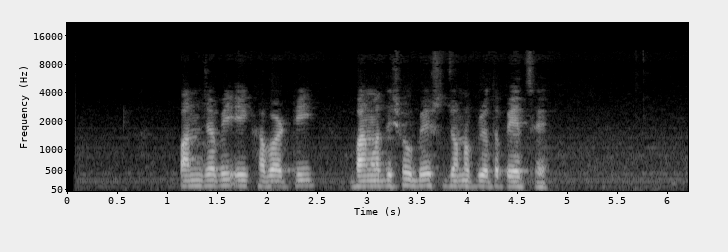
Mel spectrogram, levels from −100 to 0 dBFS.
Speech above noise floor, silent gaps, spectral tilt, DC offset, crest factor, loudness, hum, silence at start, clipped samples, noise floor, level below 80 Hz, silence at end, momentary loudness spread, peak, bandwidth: 36 dB; none; -8 dB/octave; under 0.1%; 24 dB; -30 LUFS; none; 1.15 s; under 0.1%; -65 dBFS; -70 dBFS; 1.4 s; 11 LU; -8 dBFS; 10.5 kHz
